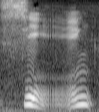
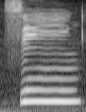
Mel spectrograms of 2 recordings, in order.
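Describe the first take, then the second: First: The syllable is said with tone three. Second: The syllable is said with tone one. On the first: "Tone three" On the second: "Tone one"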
